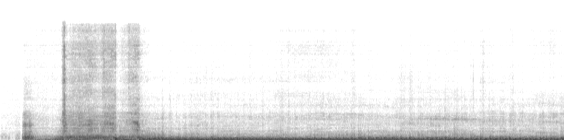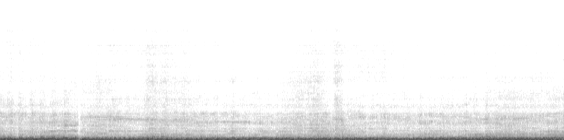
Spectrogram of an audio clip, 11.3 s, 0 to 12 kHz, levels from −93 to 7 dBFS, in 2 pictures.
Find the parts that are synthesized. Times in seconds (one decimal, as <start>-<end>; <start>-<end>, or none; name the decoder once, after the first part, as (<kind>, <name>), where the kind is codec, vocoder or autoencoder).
0.0-11.3 (codec, SNAC)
